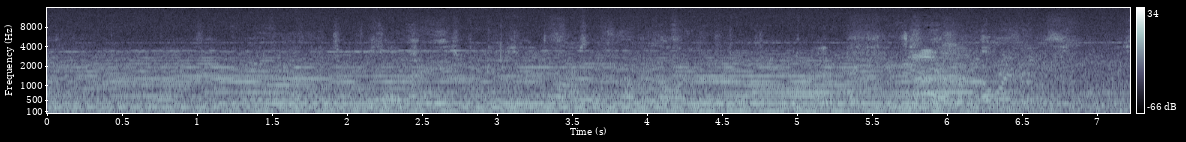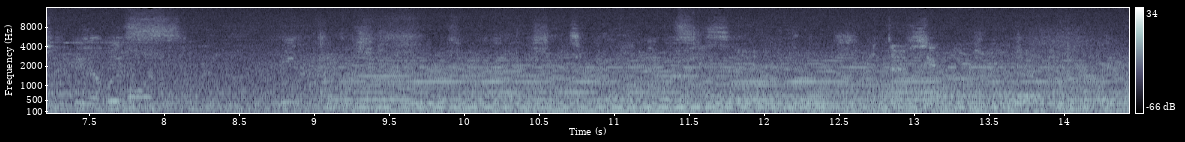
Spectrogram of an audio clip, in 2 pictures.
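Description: A ship's deep horn blasts loudly across open water, stops briefly and then sounds again.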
